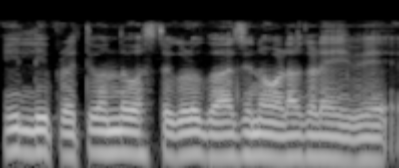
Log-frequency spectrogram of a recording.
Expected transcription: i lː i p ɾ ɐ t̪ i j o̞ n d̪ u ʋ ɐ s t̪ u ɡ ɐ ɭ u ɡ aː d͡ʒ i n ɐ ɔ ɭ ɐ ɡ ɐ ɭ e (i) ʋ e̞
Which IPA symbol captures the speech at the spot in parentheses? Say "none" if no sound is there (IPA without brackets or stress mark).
i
